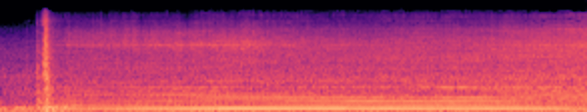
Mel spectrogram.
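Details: Utility-set HVAC exhaust fan found with power off: on power-up a click, then a loud steady electrical buzz with no speed rise; the motor hums but does not start, from a failed start capacitor.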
